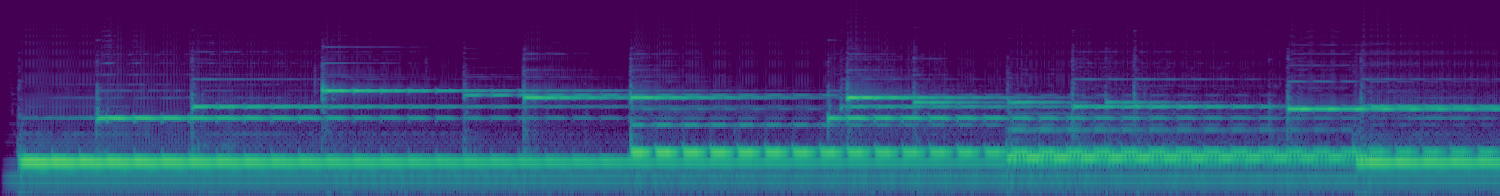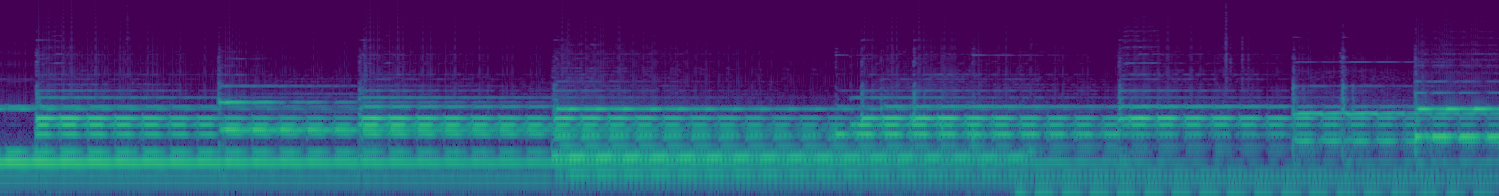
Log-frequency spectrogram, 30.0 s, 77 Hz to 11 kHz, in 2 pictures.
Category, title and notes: Music > Solo instrument
An improvisation I did on an old organ in a basement during a recording session for a friend's art project, circa 2008, I think.
organ, improvisation, ambient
